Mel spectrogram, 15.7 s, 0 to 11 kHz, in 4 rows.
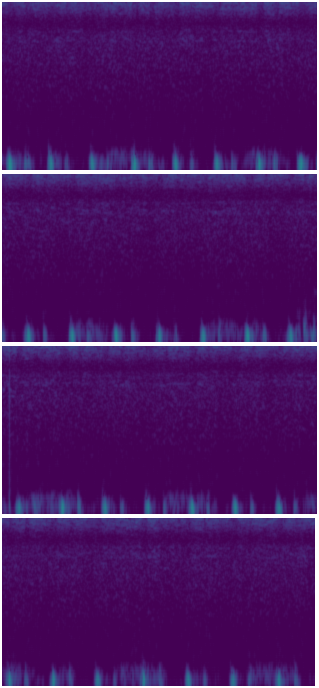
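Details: Heart pounding hard inside the chest: fast, forceful low thumps in a steady rhythm at about 110 a minute, a racing heartbeat.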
